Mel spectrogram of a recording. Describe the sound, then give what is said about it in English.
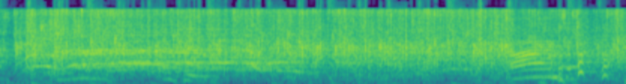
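An audience at the Women in Payments Symposium in Washington, D.C. applauds a panel with steady, dense clapping that holds at full loudness, voices mixed in. “I invite this wonderful audience at the Women in Payments Symposium here in Washington, D.C. to join me in thanking our panel.”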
